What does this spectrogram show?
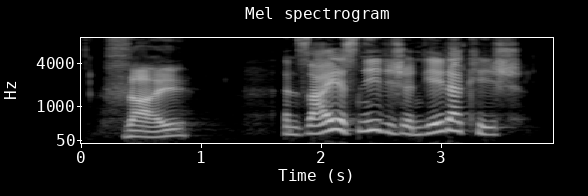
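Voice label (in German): "saih", wittlicher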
